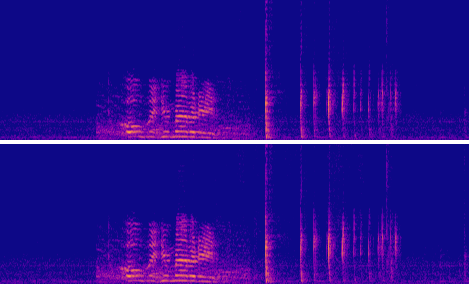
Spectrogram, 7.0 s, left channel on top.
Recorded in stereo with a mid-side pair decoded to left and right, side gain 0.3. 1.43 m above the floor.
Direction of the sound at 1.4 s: 15° right.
